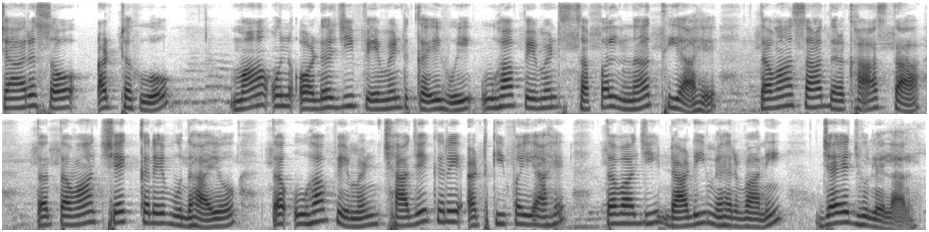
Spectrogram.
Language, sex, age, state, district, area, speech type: Sindhi, female, 45-60, Delhi, South Delhi, urban, spontaneous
